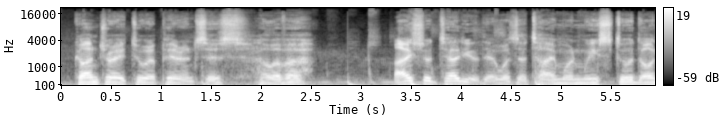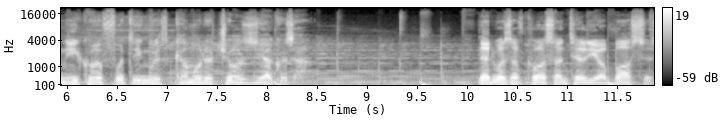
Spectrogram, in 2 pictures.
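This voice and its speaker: An actor playing an aging underworld elder in a video game dub, speaking formally and with measured, bitter courtesy. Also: male voice, sits low, lightly acted. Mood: cool courtesy. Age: older. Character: aging male immigrant crime elder, courteous, bitter, quietly menacing.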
